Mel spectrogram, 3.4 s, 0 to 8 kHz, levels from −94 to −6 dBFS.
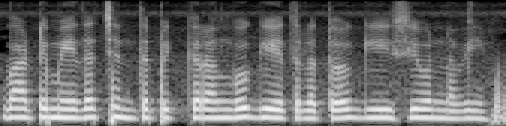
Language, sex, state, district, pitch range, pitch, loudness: Telugu, female, Telangana, Hyderabad, 195-210 Hz, 200 Hz, -15 LUFS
